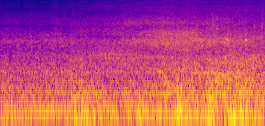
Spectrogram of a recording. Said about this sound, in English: Comes a great big truck with a skip on the back. It's just like busier than Gran Vía on tiny Plaza Mayor in Cuenca.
